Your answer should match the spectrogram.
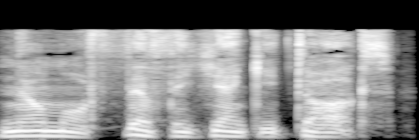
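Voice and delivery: loud, contemptuous growl. A narrator's reading. Bandar exulting over the Yankees' downfall, growling. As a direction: growl it like an insult. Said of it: "Bandar growled".

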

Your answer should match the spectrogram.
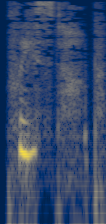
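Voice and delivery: high, whispery begging; whispered plea. A narrator's reading. Principal's wife covering her eyes, whispered plea. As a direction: beg weakly, voice thinning to a whisper. Whispering woman pleads again.

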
